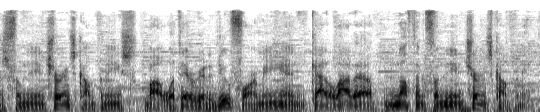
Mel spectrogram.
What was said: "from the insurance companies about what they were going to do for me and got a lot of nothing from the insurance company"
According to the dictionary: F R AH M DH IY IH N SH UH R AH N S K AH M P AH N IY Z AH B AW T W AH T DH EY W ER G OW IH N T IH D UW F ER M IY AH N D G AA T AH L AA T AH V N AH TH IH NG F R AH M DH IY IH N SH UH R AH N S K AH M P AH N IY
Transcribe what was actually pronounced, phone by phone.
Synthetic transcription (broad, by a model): F R AH M DH IY IH N SH UH R AH N S K AH M P AH N IY Z AH B AW T W AH T DH EY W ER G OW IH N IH D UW F ER M IY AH N G AA T AH L AA T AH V N AH TH IH NG F R AH M DH IY IH N SH UH R AH N S K AH M P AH N IY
